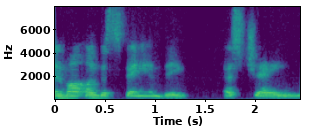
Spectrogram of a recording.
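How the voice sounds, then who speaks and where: A woman speaks with a Louisiana accent. Her pace is fairly slow. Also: dry, close sound with no echo. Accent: Cajun Southern drawl. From Louisiana Cajun country. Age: 80s+. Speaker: recovery fellowship member. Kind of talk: testimony. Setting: convention session.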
